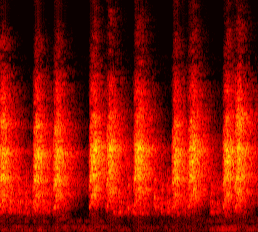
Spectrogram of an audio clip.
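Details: A loud sooty-headed bulbul (kutilang) in full voice, kept for luring other bulbuls. Harsh, raspy, broadband notes come in paired bursts about every half second, loud and close, with nothing else audible.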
